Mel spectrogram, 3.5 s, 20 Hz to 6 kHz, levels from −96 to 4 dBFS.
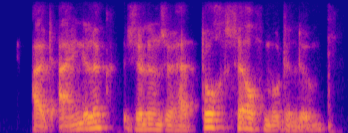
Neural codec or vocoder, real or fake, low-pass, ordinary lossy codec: none; real; 5.4 kHz; Opus, 16 kbps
